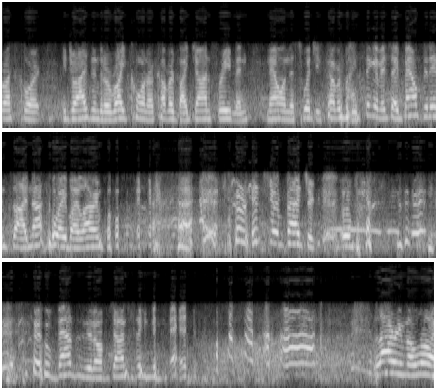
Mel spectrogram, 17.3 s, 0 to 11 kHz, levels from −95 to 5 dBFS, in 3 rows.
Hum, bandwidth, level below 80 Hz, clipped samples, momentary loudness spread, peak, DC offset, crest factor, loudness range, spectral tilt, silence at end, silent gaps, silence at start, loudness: none; 4.1 kHz; -56 dBFS; under 0.1%; 10 LU; -2 dBFS; under 0.1%; 16 dB; 3 LU; -8.5 dB/octave; 0 s; none; 0 s; -18 LUFS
